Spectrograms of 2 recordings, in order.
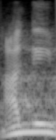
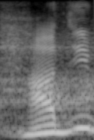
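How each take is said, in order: First: The middle consonant is a hard g sound. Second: The middle consonant is a soft j sound. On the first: "হাগি বলে" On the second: "হাজি বলতে পারে না"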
